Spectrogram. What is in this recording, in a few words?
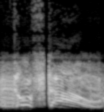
aircraft destroyed mood med, speech pol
